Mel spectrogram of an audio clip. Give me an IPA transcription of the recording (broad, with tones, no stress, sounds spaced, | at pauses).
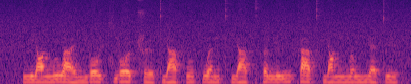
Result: l j ɑ˧˥ ŋ l w a˨˩ ɪ̯ m j o˥˧ ʊ̯ t͡ɕ j o˥˩ ʊ̯ ʈ͡ʂ ɻ̩˨˩ t̪ j ä˥˩ f u˥ f w ə˥ n t̪ʰ j ä˥ t̪ʰ ə˥ n i˥ ŋ k ä˥˩ t̪ʰ j ɑ˥ ŋ n̪ ɤ˥ ŋ j ɛ˥ t̪ y˥˩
